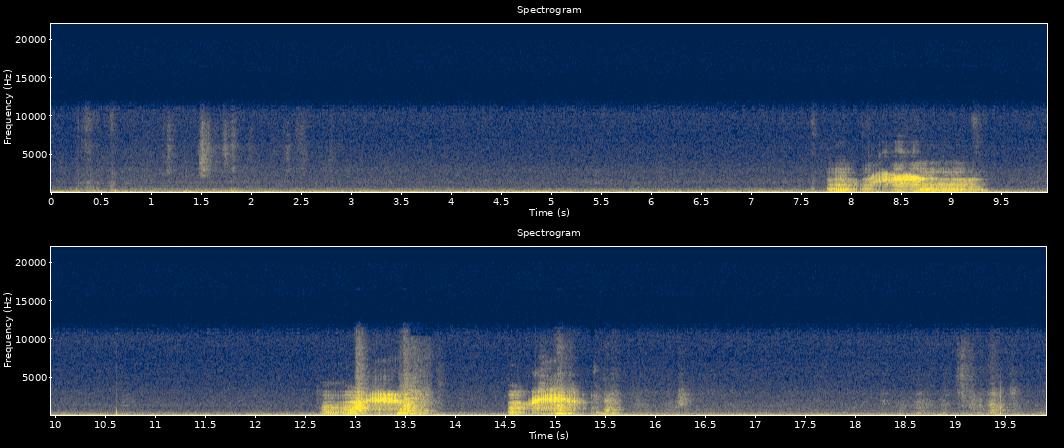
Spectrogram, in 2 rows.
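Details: Kitten at 37 days old giving strange noises: three separate bright, harmonic mews, the first longer and drawn out, the next two shorter and close together a couple of seconds apart, over a low steady indoor hum.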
